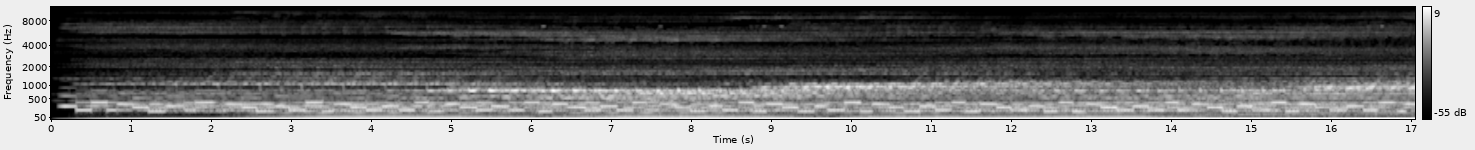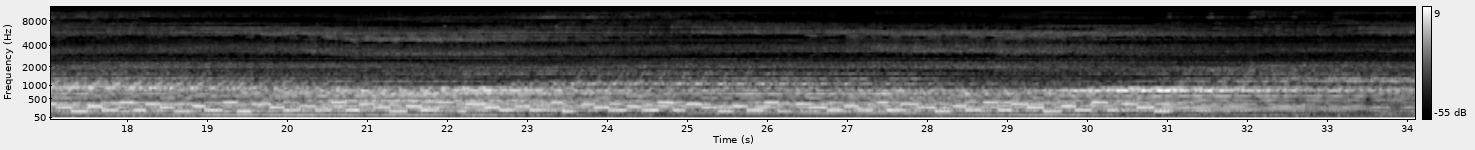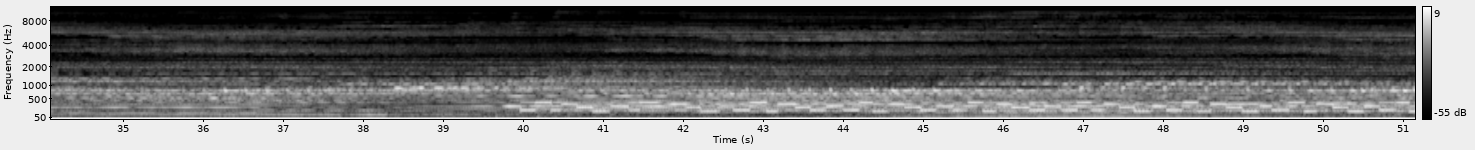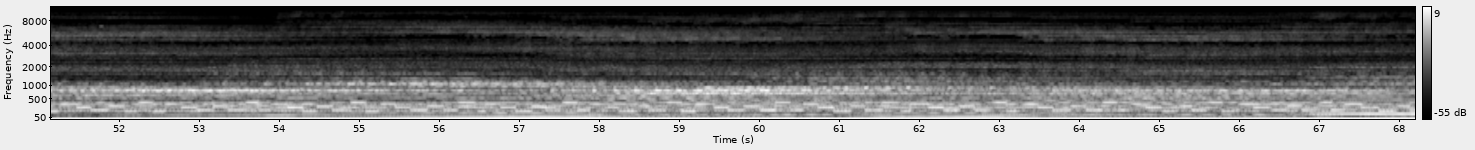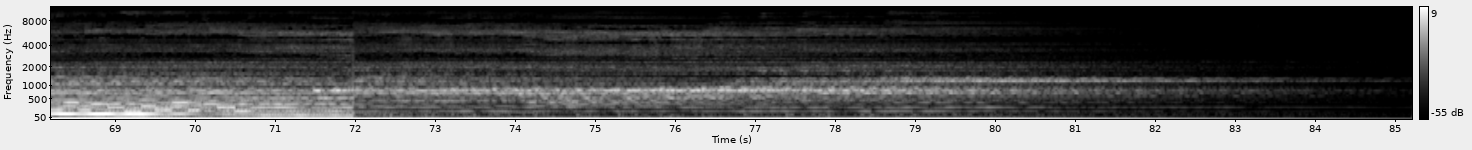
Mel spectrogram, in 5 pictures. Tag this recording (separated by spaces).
ambient background minimal music synthesizer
